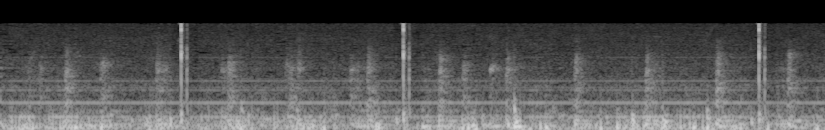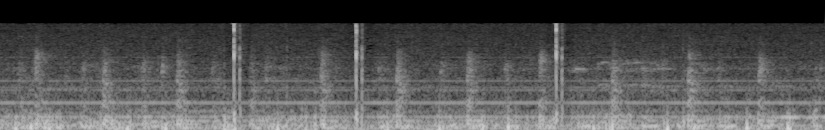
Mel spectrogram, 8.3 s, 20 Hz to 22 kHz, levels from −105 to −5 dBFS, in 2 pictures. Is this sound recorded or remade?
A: recorded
